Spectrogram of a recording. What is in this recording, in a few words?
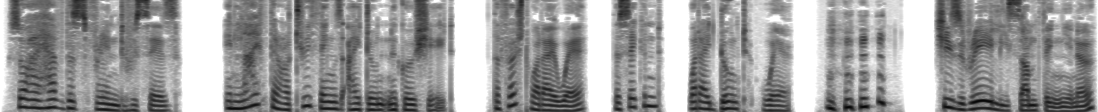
conversational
